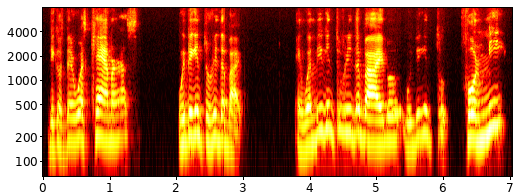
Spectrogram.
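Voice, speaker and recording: A man's voice: on the high side, gravelly, warm tone, lo-fi sound. A man from Venezuela, telling his story earnestly as a keynote speaker and often restarting his words. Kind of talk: storytelling talk on a video call.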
